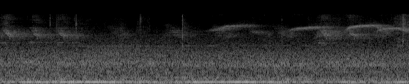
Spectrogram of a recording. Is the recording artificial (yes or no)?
no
